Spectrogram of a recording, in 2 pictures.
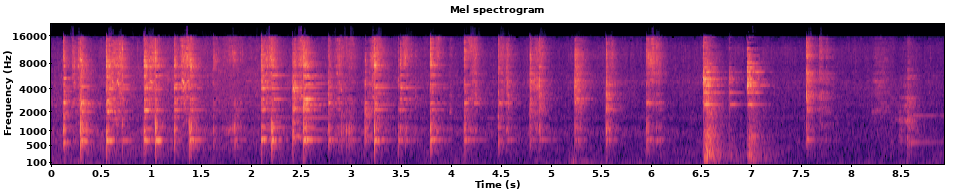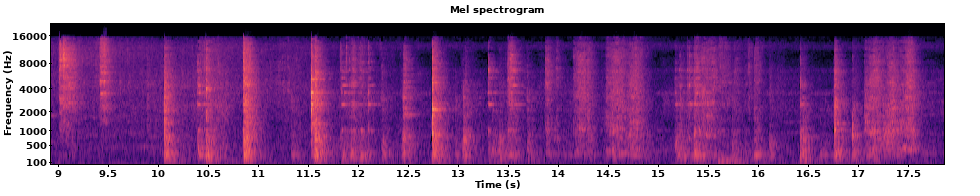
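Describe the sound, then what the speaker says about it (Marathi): Egg curry masala with onion, tomato, ground paste and curd being stirred in a pan, a quick run of close metallic spoon scrapes and taps against the pan over a low sizzle, slowing toward the end. "दही चांगलं तेल सुटेपर्यंत आपण परतून घेऊया"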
